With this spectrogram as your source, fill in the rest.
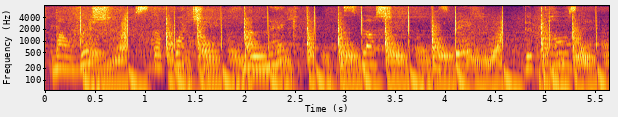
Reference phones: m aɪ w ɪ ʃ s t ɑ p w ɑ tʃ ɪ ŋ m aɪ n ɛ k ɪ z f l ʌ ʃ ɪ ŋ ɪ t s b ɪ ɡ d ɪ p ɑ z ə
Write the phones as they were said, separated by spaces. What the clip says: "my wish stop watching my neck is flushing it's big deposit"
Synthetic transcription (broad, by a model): m aɪ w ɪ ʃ s t ɑ p w ɑ tʃ ɪ ŋ m aɪ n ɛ k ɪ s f l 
